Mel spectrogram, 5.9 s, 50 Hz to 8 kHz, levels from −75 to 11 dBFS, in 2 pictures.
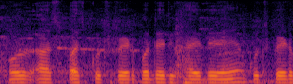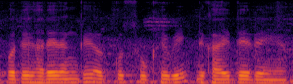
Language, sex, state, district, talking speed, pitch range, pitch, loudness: Hindi, male, Uttar Pradesh, Budaun, 215 wpm, 115-120 Hz, 120 Hz, -20 LUFS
